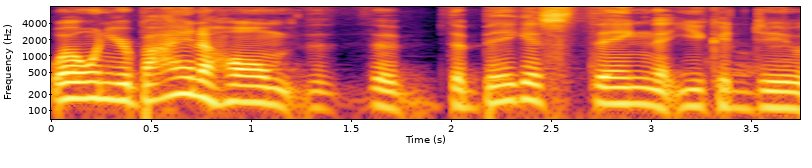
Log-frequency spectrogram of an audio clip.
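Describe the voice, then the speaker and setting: Speaking at a fairly quick pace, a man uses a normal speaking voice with ordinary pitch variation. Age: 30s. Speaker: real estate agent. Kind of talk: casual chat. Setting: coffee shop.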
